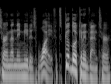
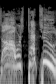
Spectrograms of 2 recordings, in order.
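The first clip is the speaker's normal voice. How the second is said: shouting; 13 semitones higher, 12 dB louder than usual. Retold or imitated. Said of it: "Fantasy Island bit".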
